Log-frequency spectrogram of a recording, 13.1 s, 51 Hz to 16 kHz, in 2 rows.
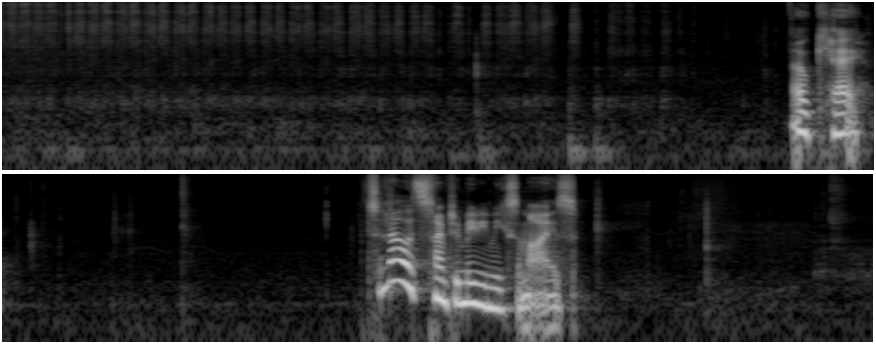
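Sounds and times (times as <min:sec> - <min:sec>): marker scribbling on paper: 0:00.0 - 0:05.3.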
